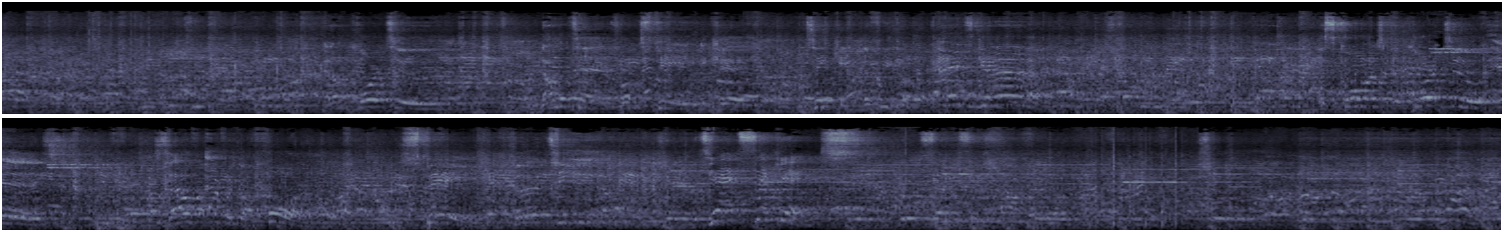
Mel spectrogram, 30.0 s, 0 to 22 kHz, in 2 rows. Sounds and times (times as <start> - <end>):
Music: 0.0 - 29.9
Speech: 1.6 - 12.0, 12.6 - 23.7
Basketball bounce: 25.8 - 26.9.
